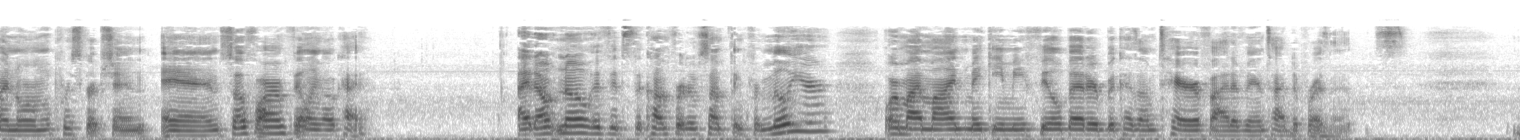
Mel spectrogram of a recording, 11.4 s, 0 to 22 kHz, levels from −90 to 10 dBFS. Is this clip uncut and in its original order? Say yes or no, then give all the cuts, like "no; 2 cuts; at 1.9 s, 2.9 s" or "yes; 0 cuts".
yes; 0 cuts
